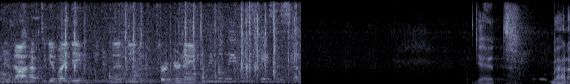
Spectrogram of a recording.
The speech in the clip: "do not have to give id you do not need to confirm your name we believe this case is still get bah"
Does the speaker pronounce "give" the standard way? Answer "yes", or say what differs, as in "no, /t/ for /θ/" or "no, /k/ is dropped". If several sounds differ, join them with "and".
yes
